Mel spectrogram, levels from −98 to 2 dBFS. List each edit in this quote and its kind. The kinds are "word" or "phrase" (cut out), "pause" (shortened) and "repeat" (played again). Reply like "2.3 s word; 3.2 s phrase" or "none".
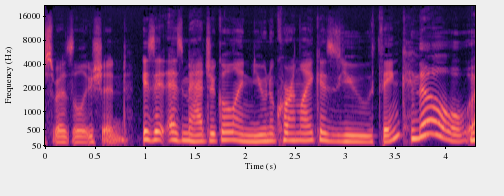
0.9 s pause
